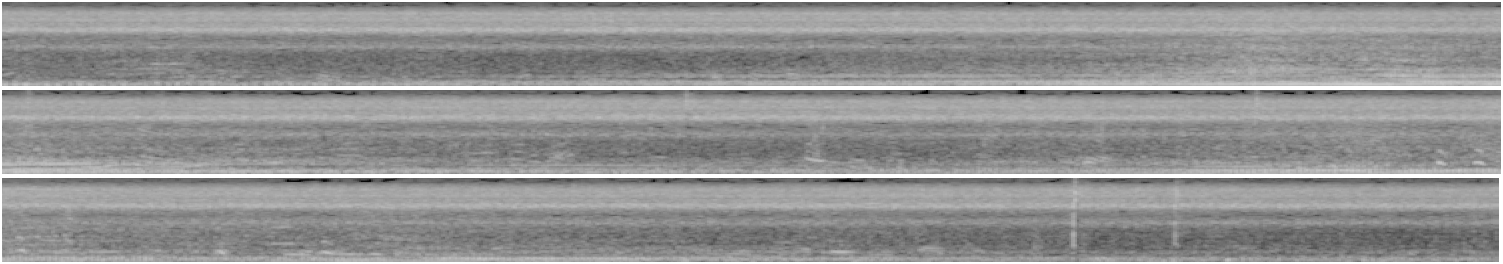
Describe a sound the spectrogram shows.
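Dry leaves rustle as monkeys shift on the ground.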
